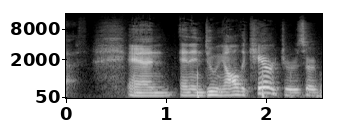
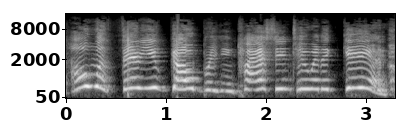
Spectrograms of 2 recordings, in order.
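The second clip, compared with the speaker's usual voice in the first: put-on high, loud exasperated old woman; hammed-up old lady; 5 dB louder than usual. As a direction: scold like a fed-up crone. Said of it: "comes the old lady".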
